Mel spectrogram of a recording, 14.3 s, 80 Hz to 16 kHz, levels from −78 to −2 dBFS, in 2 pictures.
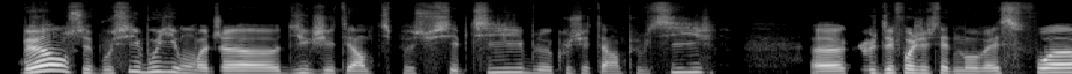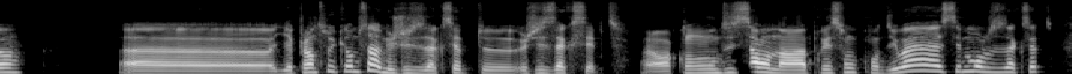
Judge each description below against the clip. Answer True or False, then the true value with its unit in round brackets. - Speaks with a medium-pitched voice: True (155 Hz)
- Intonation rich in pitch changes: True (6.3 semitones)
